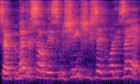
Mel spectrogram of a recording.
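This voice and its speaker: A woman speaks at a very slow pace amid noticeable background noise. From East Tennessee. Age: 80s+. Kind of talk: interview answer.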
